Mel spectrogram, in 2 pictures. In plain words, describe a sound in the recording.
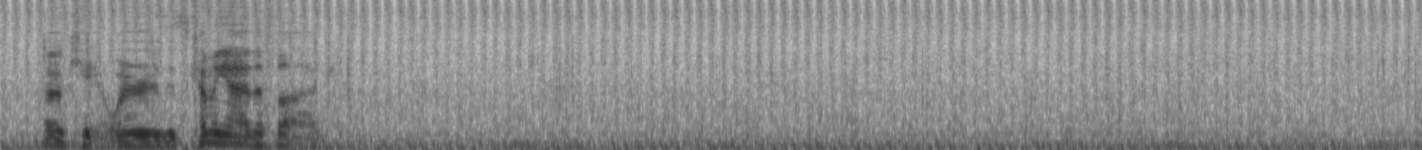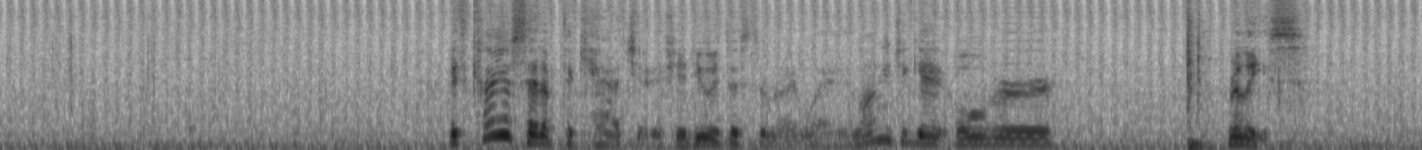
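A helicopter's rotor thrums steadily overhead.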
